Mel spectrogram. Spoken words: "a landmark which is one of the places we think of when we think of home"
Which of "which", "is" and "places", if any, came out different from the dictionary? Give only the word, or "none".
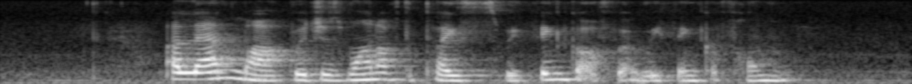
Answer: none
